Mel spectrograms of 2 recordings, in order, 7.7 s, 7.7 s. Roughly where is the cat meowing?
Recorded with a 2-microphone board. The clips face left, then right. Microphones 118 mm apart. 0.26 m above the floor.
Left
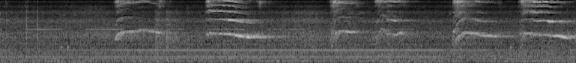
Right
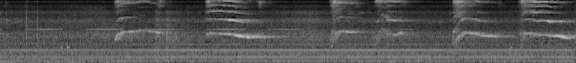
Centre.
